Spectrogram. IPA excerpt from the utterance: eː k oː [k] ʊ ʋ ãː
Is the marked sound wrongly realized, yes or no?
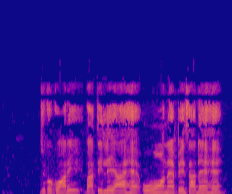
no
